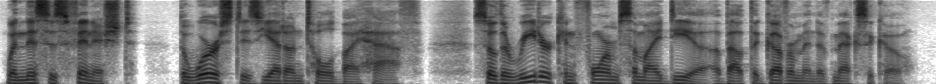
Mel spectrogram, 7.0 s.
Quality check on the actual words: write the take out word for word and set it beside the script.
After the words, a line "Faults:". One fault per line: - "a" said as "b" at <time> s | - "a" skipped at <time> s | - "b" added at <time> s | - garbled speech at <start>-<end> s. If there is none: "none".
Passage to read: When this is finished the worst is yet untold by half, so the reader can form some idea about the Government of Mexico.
When this is finished the worst is yet untold by half, so the reader can form some idea about the Government of Mexico.
Faults:
none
